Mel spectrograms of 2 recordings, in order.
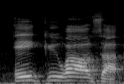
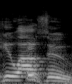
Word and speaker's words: Iguazu: Can you say how to say it? Iguazu. Iguazu Falls. Iguazu It Falls. depends whether you're which of the countries that around it, how it's said, and it is the Iguazu Falls.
